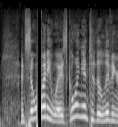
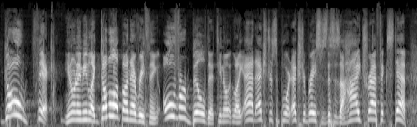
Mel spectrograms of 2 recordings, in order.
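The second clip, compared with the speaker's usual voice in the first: loud, higher, hammering out orders; emphatic insistence; 4 semitones higher, 9 dB louder than usual. Acted. Dad telling the builder how to build the step, emphatic. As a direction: urge him forcefully, punching key words.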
